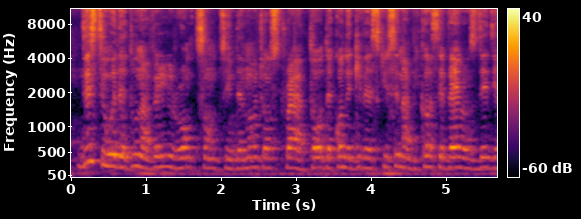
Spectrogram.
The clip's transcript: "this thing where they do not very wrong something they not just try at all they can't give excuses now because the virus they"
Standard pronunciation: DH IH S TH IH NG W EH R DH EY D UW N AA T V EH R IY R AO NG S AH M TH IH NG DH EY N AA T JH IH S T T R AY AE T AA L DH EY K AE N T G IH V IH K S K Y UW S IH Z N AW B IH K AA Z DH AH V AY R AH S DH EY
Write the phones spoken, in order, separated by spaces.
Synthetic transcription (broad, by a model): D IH S T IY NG W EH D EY D UW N AA V EH R IY R AO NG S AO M T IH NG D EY N AA T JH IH S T T R AY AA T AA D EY K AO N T G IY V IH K S K Y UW S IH N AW B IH K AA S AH V AY R AH S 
